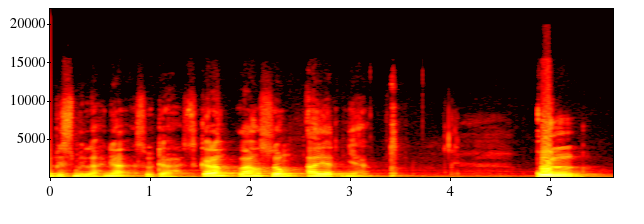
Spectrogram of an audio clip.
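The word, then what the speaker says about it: قُلْ: Qul. Jadi jangan dilebih-lebihkan. Qul. Tidak betul. Di negara Arab manapun tidak ada orang baca qaf itu ya.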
